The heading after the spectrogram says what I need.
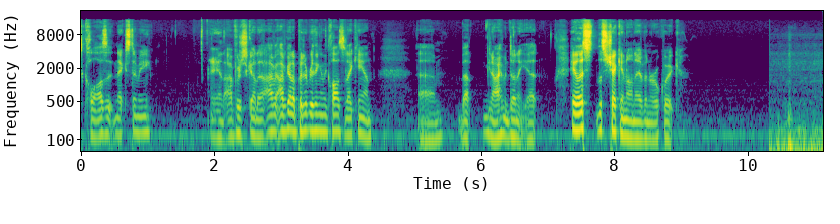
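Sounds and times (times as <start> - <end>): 
speech: 0.1 - 1.2, 2.0 - 9.1
quiet low rumble: 10.3 - 11.1.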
